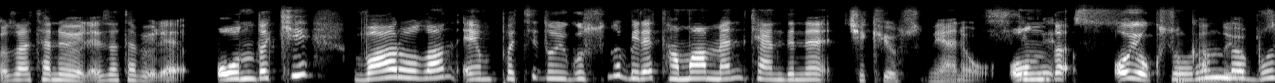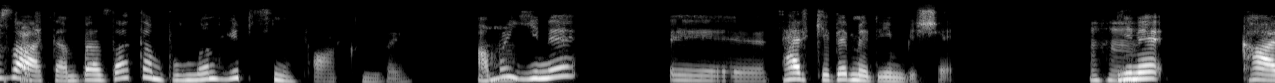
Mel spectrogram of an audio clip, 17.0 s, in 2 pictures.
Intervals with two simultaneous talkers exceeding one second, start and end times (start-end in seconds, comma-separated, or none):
6.5-8.8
